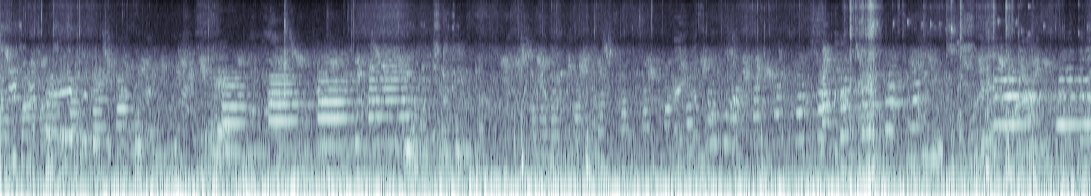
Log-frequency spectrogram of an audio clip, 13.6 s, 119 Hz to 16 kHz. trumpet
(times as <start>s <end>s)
2.7s 5.5s, 10.8s 13.6s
